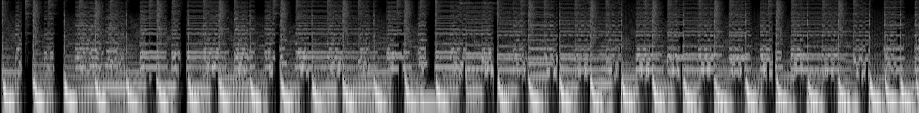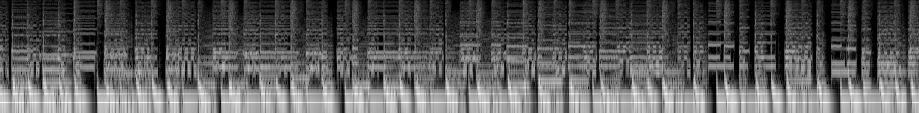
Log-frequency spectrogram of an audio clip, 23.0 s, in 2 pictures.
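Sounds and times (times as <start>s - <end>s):
electronic music: 0.0s - 22.9s.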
